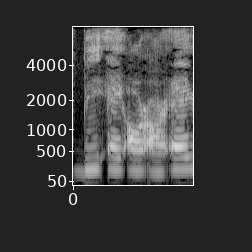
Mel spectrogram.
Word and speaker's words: BARRA: It's B-A-R-R-A, BARRA.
